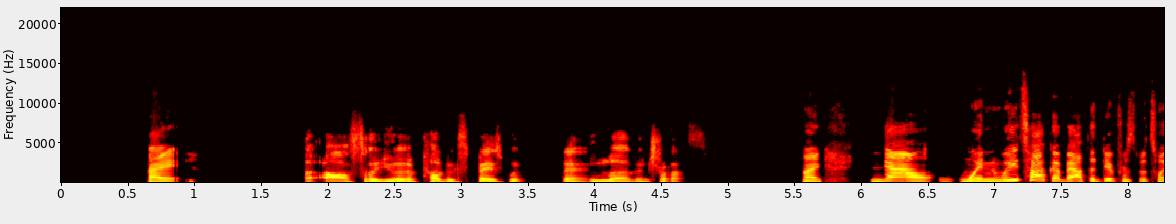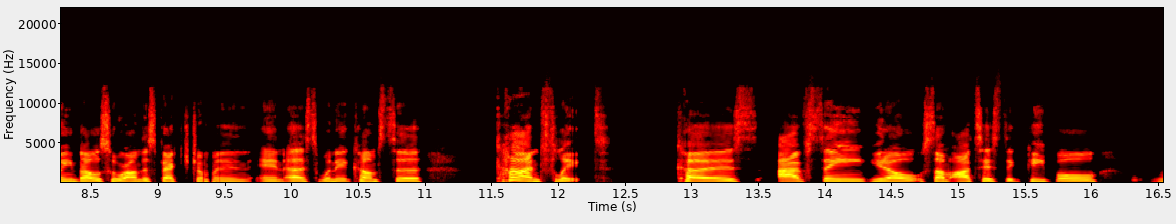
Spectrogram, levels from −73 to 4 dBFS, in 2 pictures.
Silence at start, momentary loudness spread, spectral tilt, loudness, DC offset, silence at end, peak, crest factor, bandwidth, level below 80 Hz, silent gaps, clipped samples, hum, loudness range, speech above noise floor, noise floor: 0.65 s; 10 LU; -4.5 dB/octave; -19 LUFS; under 0.1%; 0 s; 0 dBFS; 20 dB; 12.5 kHz; -62 dBFS; 1.10-1.14 s, 1.61-1.73 s, 3.57-3.68 s, 12.47-12.75 s; under 0.1%; none; 3 LU; over 71 dB; under -90 dBFS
